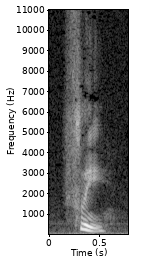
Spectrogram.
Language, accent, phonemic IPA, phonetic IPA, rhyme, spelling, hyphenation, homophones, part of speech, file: English, US, /ˈfliː/, [ˈflɪi̯], -iː, flea, flea, flee, noun / verb, En-us-flea.ogg
- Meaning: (noun) 1. A small, wingless, parasitic insect of the order Siphonaptera, renowned for its bloodsucking habits and jumping abilities 2. A thing of no significance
